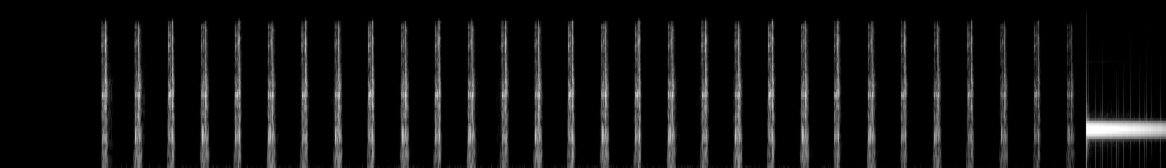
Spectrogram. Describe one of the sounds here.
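A countdown timer ticks steadily.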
